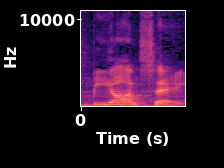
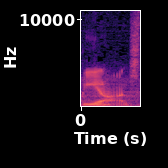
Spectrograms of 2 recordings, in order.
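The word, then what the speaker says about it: Beyoncé: knowles carter yes beyonce she's got that accent on the end of her name for a reason so please use it it's beyonce it's not beyonce that i swear there's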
